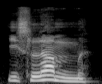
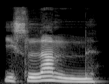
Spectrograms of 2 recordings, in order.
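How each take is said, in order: First: "イスラム" with a held, lips-closed m; overdone m ending on イスラム; exaggerated final m. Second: "イスランヌ" slowly, n released as nnu; overdone n ending on イスランヌ; exaggerated final n. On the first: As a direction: hum the last m of イスラム. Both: Shown as a demonstration. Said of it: "最後工夫して発音します".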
